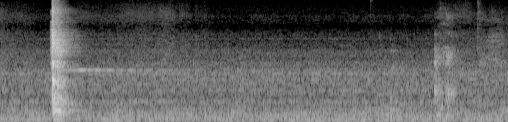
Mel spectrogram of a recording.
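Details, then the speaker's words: Nurse practitioner head-to-toe exam, acoustic nerve check: tuning fork struck sharply and placed on top of the patient's head for the Weber lateralization test; faint ringing fades, heard equally in both ears, a normal finding. "So I'm going to strike my tuning fork and I'm going to place it on the top of head, and she's going to tell me if she can hear it in both ears or if it's greater in"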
